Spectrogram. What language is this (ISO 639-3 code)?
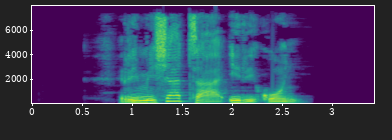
dav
